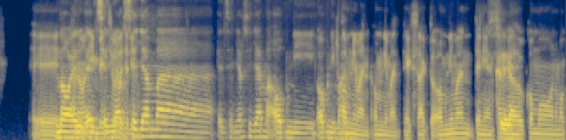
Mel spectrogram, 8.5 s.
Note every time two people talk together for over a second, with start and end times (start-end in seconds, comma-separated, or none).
0.8-2.1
